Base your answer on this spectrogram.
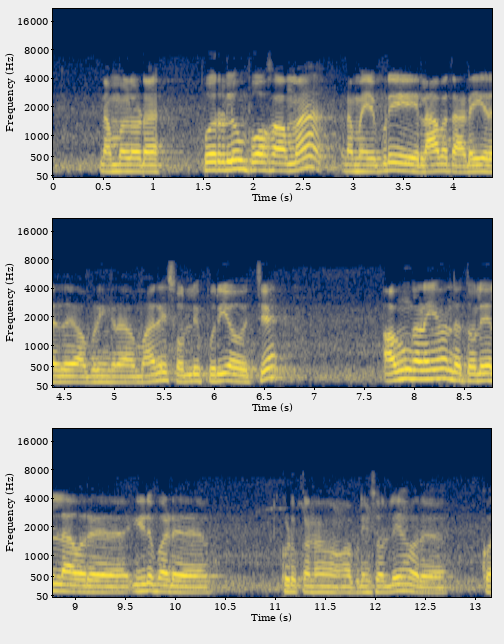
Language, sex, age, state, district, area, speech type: Tamil, male, 18-30, Tamil Nadu, Sivaganga, rural, spontaneous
